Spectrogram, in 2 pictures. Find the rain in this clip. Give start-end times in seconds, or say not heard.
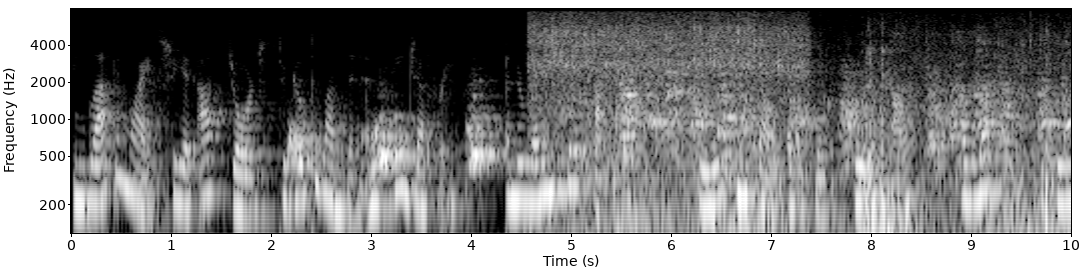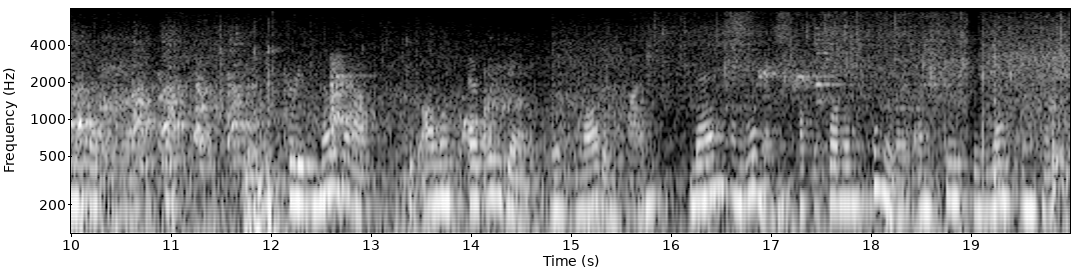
4.5-19.9.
